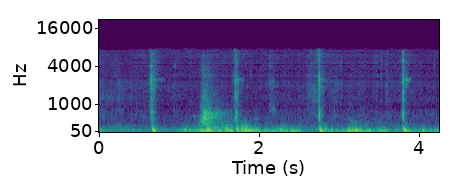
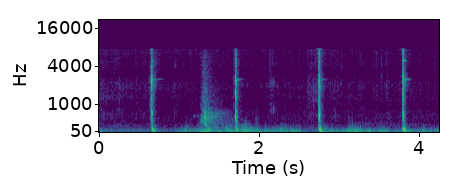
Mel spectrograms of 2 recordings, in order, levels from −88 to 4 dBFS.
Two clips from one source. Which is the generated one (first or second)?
first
